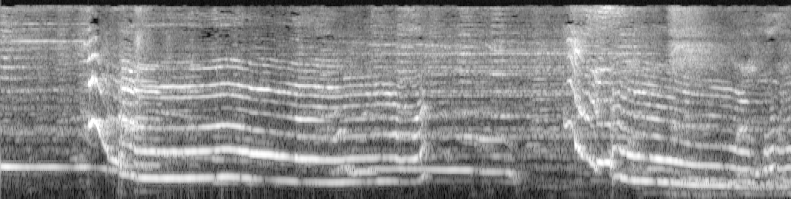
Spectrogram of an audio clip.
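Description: Dachshund howling along with a played-back recording of its own howl, the two howls overlapping. New howls begin about a second in and again near six seconds, each sliding down from a high start into a long held note.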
